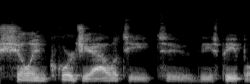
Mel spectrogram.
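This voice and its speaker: Recorded dry and close with no echo, a man speaks at a fairly slow pace. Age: 60s. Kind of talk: heated debate. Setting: online audio chat room. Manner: animated.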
